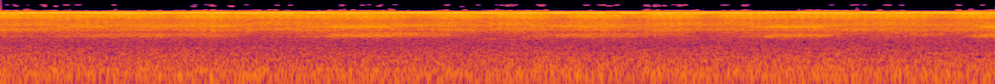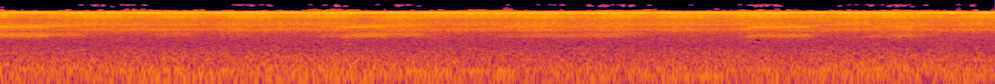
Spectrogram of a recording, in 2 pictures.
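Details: Georgia, USA, summer evening: male cicadas sing to draw females, a constant sizzling drone overlaid by short, lower, pulsed calls that repeat roughly every two to three seconds.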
